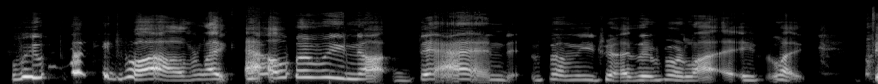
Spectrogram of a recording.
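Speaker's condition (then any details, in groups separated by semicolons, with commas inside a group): Cerebral palsy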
